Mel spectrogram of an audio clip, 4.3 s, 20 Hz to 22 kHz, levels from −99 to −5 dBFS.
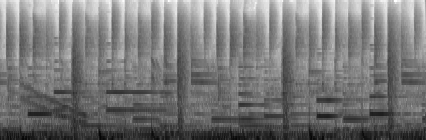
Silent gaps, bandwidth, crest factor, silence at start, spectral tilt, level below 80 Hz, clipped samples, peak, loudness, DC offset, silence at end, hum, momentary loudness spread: none; 19.5 kHz; 14 dB; 0 s; -5 dB/octave; -22 dBFS; under 0.1%; -4 dBFS; -19 LUFS; under 0.1%; 0 s; none; 2 LU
